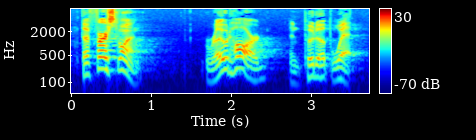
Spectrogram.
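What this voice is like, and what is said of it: Put-on Southern accent. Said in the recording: “I do feel like I have to read these with a Southern accent.”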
